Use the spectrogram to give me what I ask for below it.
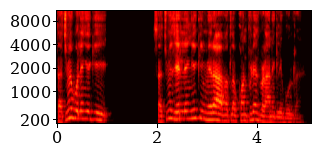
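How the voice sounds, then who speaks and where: A lively man runs a sales workshop over a video call. He drives the group through call-and-response drills and keeps asking whether everyone is with him. He also teases participants good-naturedly along the way. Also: high voice, fairly quick. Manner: energetic call-and-response, keeps checking in with "okay?"; playful teasing of participants. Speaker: sales trainer. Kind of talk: interactive online training session.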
